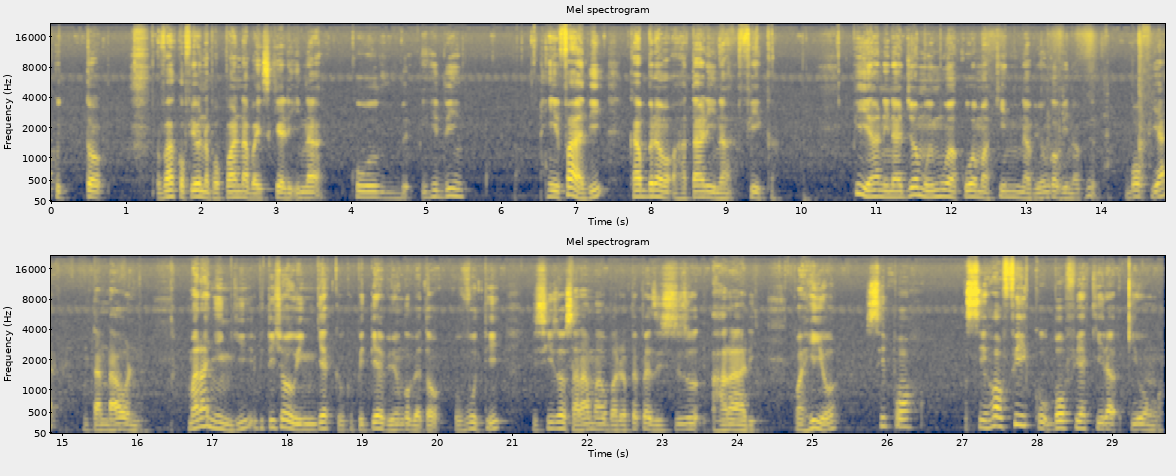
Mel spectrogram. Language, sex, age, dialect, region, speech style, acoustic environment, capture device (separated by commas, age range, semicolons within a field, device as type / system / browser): Swahili, male, 18-24, Kenya - Nairobi Sheng-influenced, Kenya, tired; happy; anxious; nervous, construction; traffic; people talking; appliances, desktop / Windows / Chrome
